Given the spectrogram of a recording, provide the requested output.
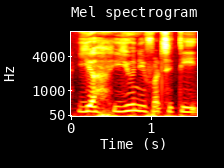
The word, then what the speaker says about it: university: Kayak selain unicorn misalkan university itu dibacanya university, jadi depannya a university.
